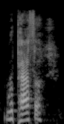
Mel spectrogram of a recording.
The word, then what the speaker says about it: Repatha: Did I pronounce that right? Repatha? – Uh-huh. Yeah. Okay.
